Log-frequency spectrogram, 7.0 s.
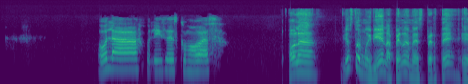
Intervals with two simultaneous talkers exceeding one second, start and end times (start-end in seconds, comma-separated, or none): none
